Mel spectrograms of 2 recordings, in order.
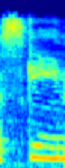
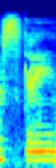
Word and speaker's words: skein: from Hobby Lobby it's called a skein or skin however you want to pronounce it and it's a tube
